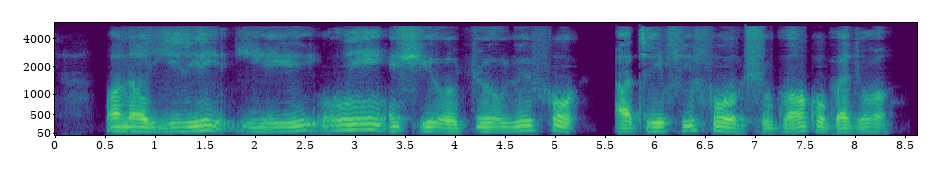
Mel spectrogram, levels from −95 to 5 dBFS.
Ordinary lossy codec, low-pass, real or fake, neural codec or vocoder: AAC, 24 kbps; 5.4 kHz; fake; codec, 16 kHz, 1 kbps, FunCodec, trained on LibriTTS, 50 frames a second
